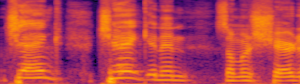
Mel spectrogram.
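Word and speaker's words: Cenk: And then people are like, "Bro, bro, his name is Jenk." Oh my god. It's spelled it's it's you say Cheng. Like it's like it's like a Turkish way of pronouncing the name.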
